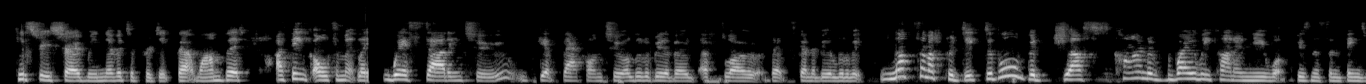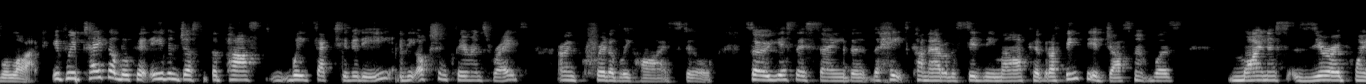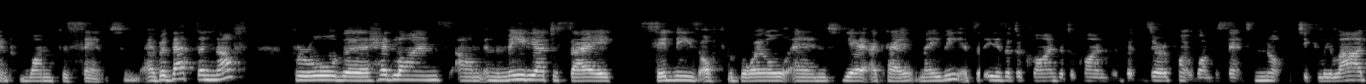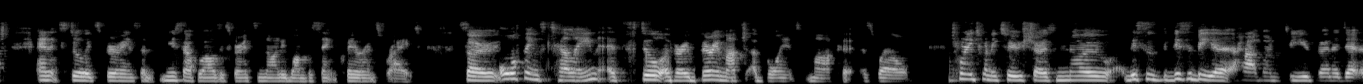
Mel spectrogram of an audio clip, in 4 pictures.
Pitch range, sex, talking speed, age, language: 170-210 Hz, female, 185 wpm, 30-49, English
